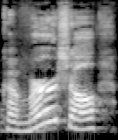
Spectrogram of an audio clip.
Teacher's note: commercial which is also three syllables but it stress on the second syllable then the first syllable is weak commercial but for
